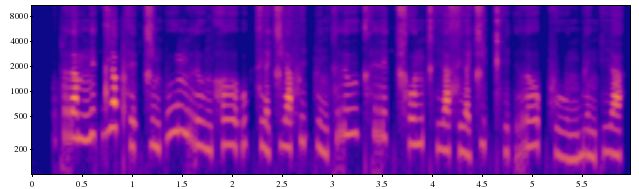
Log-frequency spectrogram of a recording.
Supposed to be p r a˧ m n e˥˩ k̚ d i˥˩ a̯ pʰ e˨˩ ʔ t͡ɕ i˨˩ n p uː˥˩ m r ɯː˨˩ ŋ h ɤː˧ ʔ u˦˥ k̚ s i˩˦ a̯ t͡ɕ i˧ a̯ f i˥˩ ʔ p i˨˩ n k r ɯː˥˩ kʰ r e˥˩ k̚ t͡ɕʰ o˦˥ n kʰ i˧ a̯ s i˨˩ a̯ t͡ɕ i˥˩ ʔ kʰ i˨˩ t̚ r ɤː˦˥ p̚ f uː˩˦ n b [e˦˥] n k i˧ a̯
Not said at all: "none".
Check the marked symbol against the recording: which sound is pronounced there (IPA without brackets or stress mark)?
e˨˩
